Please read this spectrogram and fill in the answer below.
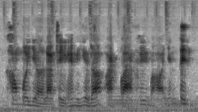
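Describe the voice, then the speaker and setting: Very rapid speech from a man, with noticeable noise behind him. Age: 30s. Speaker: office worker, podcast guest. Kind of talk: casual chat.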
